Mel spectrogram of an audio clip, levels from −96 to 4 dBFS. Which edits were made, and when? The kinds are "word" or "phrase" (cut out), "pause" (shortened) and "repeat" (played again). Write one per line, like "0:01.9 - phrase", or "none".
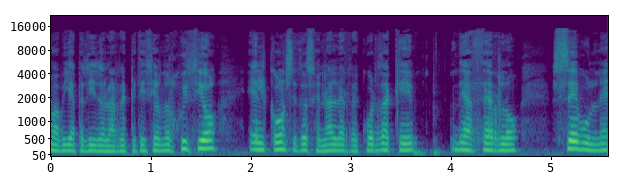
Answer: none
